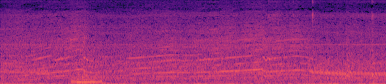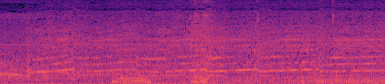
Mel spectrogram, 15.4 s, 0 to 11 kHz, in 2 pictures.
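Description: A Formula 1 car in the racing game F1 2020 accelerates on track, its high-pitched engine climbing repeatedly through the gears with steady droning noise underneath and no voices.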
